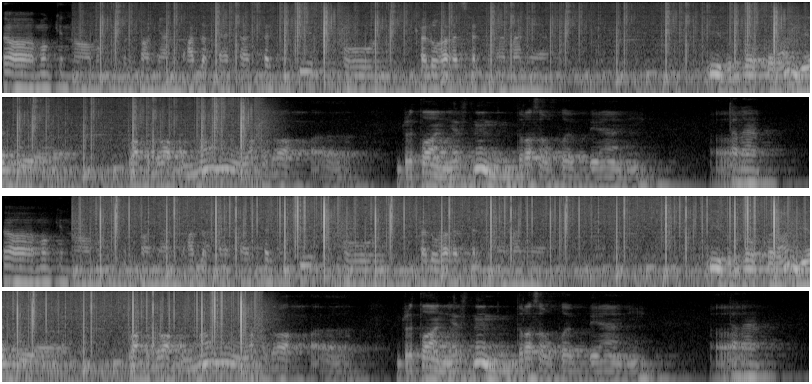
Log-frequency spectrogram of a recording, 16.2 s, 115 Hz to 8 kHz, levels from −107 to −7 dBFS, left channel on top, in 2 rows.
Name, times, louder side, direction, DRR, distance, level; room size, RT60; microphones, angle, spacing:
voice 1, 0.0-5.5 15.4-15.7, left 2 dB, 75° left, 6 dB, 2.4 m, -52 dB
sound 1, 0.7-10.7, right 7 dB, 60° right, 1.3 m, -46 dB
voice 2, 7.0-8.8 9.3-11.6 12.0-14.6 15.2-15.5, equal, 20° right, 5 dB, 2.8 m, -49 dB
27.5 x 18.0 x 9.4 m, 0.89 s
head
